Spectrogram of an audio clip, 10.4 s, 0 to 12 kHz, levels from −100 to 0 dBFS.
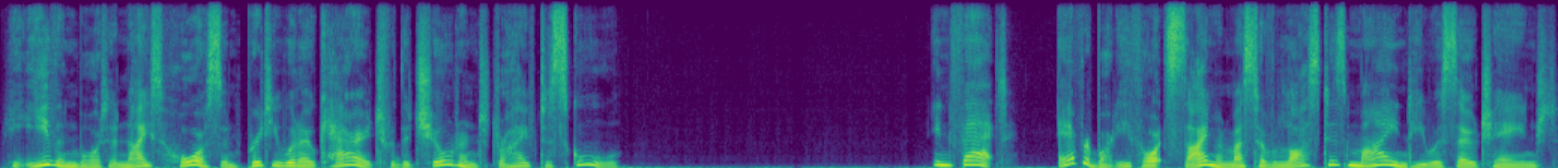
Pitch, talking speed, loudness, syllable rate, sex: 195 Hz, 180 wpm, -19 LUFS, 5.6 syllables/s, female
